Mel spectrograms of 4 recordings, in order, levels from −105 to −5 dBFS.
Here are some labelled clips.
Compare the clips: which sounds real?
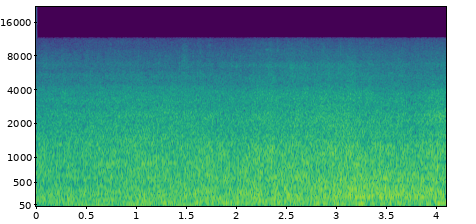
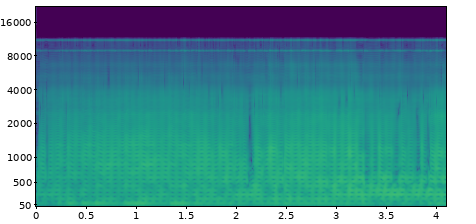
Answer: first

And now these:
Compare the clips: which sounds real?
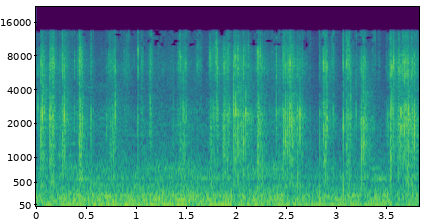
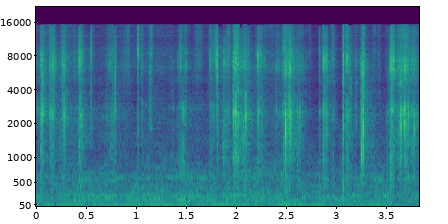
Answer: first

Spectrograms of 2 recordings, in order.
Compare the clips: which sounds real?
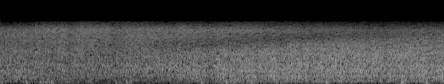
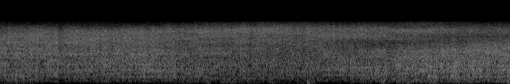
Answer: first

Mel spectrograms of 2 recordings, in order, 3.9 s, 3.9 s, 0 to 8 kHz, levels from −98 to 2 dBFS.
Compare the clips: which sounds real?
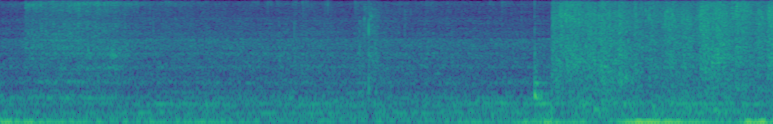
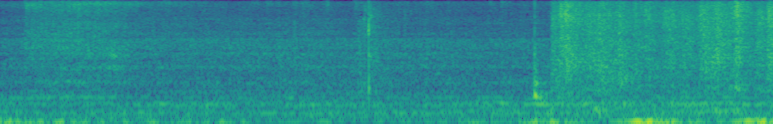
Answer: first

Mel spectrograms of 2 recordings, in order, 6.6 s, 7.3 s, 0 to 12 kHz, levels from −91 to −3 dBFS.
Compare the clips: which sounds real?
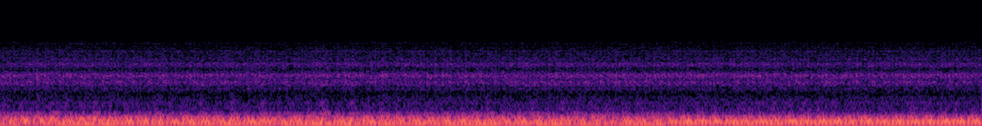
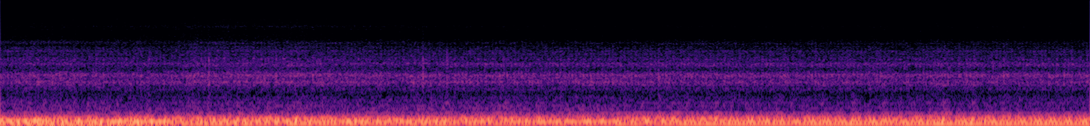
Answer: second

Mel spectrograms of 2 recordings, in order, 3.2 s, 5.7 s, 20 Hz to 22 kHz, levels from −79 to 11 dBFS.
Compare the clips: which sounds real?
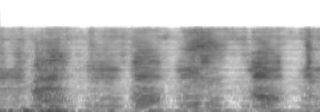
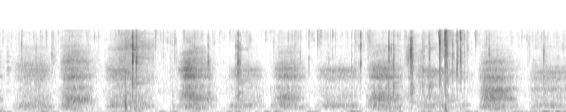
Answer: second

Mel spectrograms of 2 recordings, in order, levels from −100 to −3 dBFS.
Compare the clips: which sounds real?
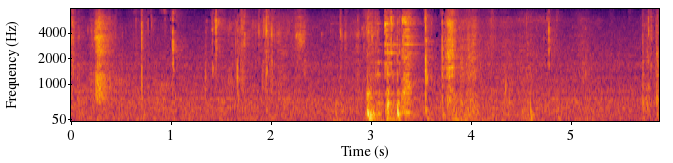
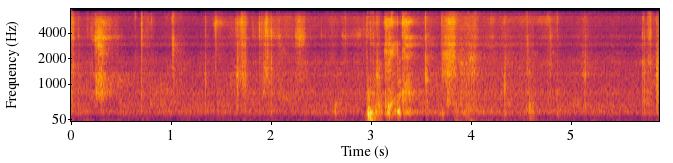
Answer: first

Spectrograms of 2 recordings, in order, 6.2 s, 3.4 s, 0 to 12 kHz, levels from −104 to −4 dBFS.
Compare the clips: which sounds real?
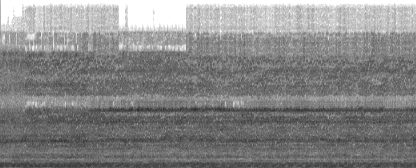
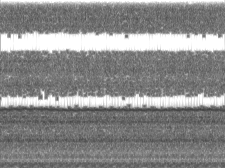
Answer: second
